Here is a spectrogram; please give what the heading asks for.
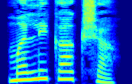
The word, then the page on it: ಮಲ್ಲಿಕಾಕ್ಷ: mallikākṣa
